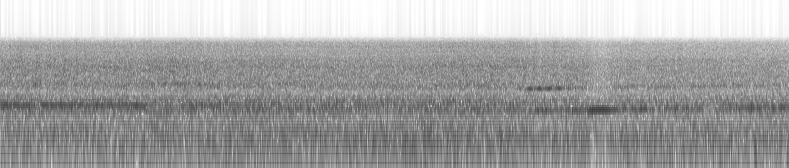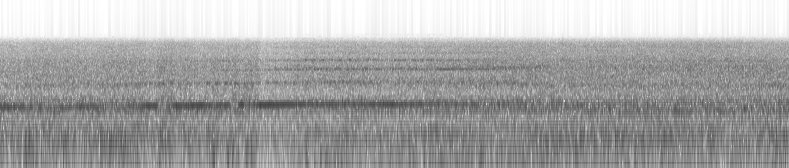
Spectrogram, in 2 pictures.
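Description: Sugar mill cane carrier and cane-crushing machinery running steadily, a loud continuous mechanical din with faint whining tones that drift slowly in pitch.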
